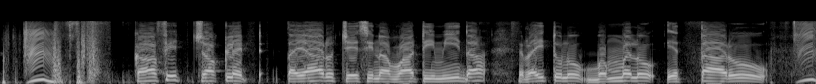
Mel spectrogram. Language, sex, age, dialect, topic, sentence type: Telugu, male, 18-24, Southern, banking, statement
